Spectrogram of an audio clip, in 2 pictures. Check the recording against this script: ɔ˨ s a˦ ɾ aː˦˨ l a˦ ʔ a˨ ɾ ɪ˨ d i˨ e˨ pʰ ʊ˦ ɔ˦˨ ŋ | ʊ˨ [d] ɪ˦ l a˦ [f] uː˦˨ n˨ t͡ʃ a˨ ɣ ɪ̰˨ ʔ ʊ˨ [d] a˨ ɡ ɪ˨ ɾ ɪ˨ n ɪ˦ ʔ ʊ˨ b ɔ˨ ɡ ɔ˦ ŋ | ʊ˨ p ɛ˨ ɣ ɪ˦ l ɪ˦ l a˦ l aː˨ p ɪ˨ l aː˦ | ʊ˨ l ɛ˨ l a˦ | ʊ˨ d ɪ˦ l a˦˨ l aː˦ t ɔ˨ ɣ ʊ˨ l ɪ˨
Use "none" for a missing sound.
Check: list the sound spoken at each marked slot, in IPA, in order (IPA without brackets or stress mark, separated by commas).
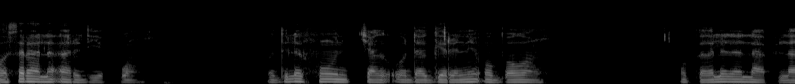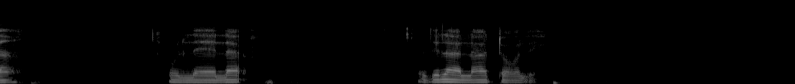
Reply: d, f, d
